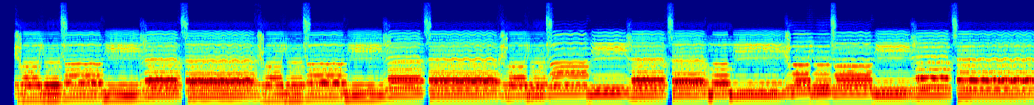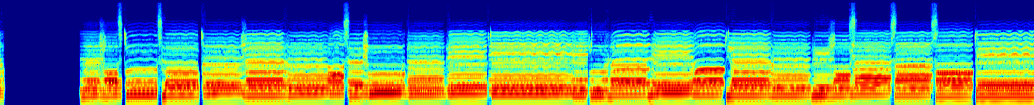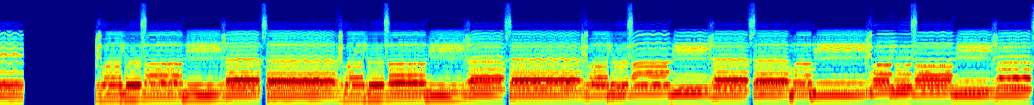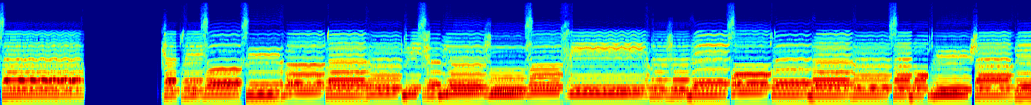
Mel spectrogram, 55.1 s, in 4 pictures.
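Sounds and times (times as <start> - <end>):
choir singing: 0.2 - 13.9, 14.9 - 27.9, 28.8 - 42.5, 43.5 - 55.1.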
